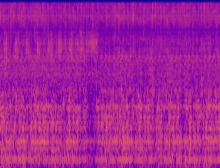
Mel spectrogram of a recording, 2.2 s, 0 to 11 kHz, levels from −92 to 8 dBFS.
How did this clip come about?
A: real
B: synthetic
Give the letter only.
B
